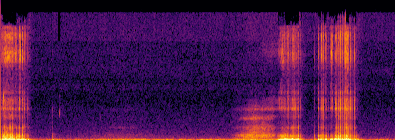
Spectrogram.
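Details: Loud, low, rough, wet-sounding snoring bursts with rattly breathing between, from a sleeper lying on the side with the mouth open and drooling; snoring.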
